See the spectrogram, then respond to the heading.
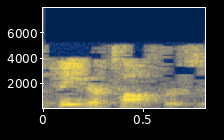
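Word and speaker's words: Wiedertäufer: The Wiedertaufers is how you say it in German.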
